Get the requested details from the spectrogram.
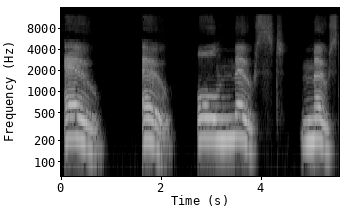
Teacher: The long O with this accent begins with eh · Remember that the two sounds with this British O are eh and oo.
